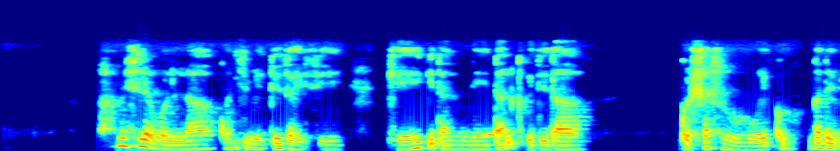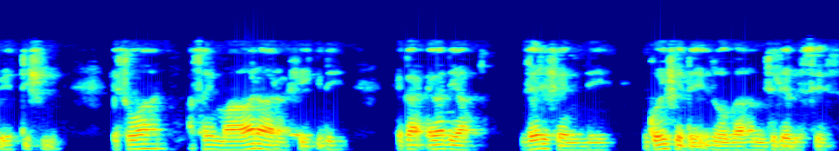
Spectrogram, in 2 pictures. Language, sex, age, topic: Gamo, male, 18-24, agriculture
